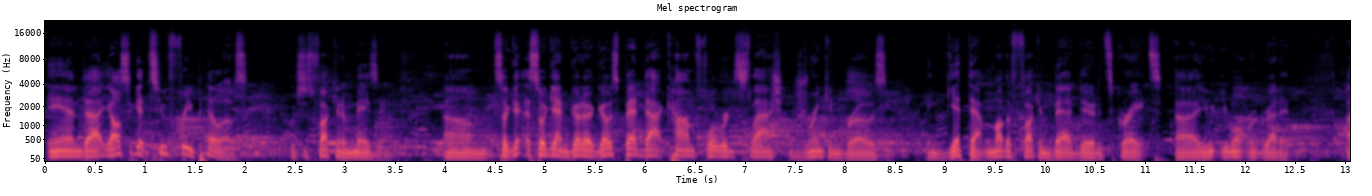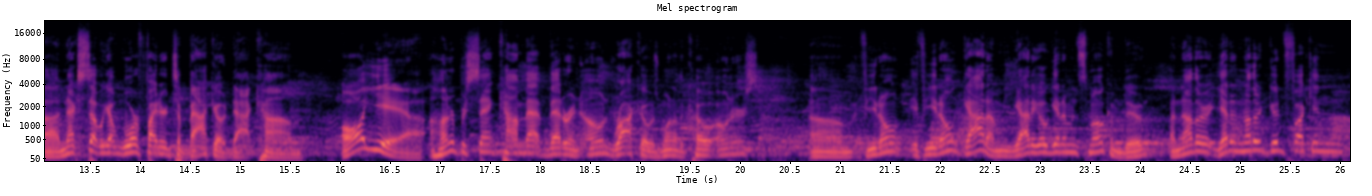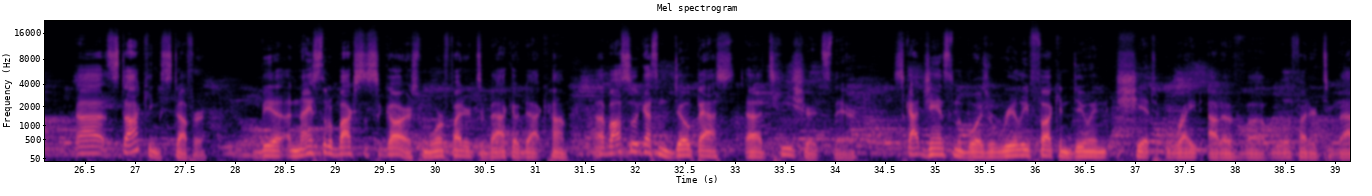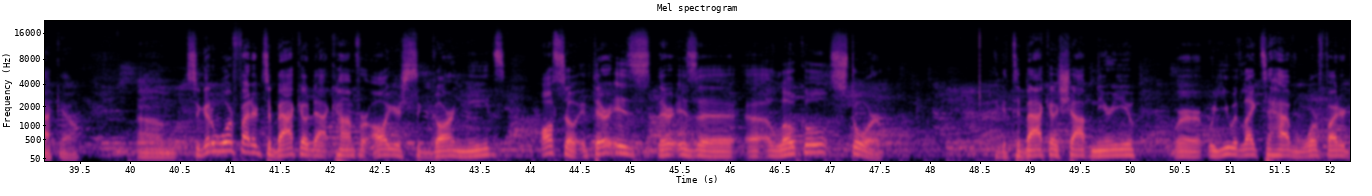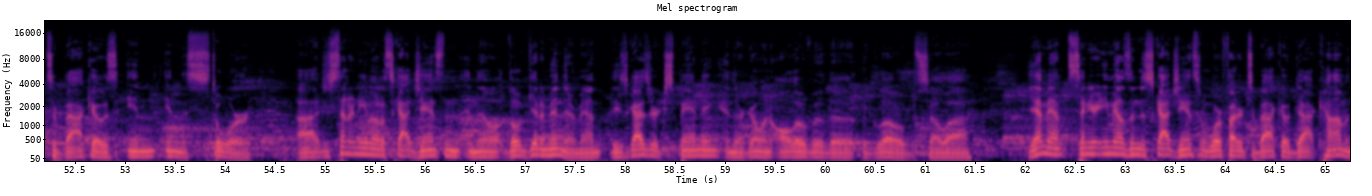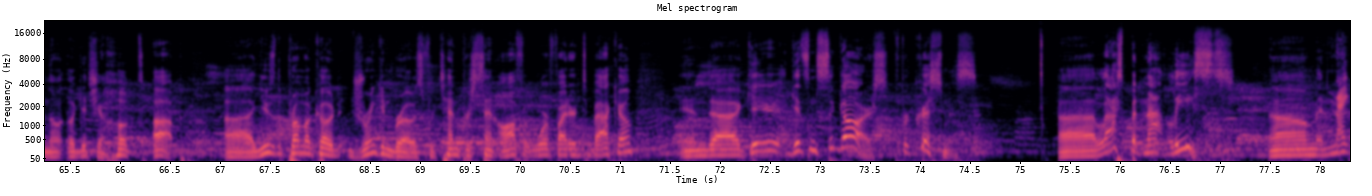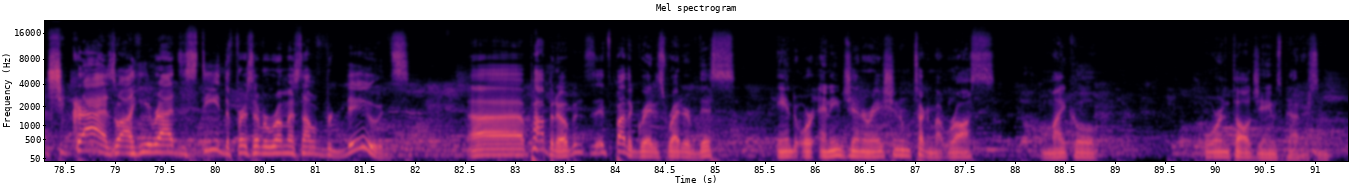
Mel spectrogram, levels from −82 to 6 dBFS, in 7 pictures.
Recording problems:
chatter from many people; noticeable; throughout; 10 dB below the speech

